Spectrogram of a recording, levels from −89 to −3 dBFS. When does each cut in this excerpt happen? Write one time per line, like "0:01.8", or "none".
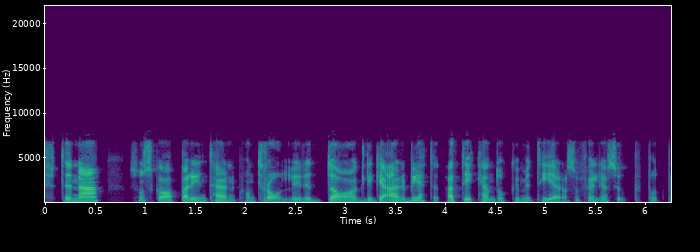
0:04.0

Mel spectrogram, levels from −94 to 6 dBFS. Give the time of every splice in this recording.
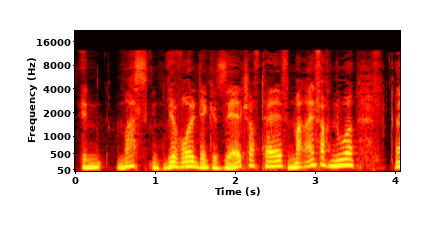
0:02.7

